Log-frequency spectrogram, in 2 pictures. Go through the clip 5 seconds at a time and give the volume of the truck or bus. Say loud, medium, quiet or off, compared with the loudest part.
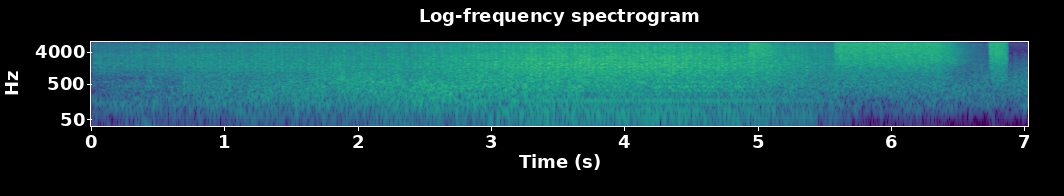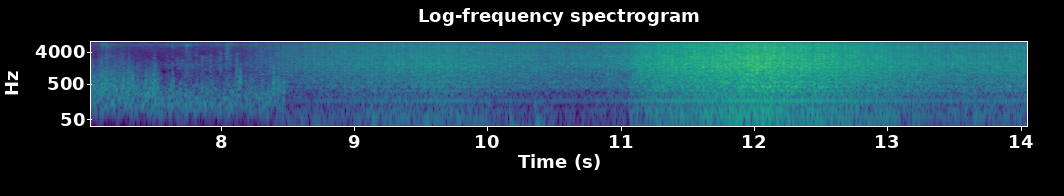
loud, medium, loud.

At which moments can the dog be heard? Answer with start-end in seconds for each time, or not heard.
not heard.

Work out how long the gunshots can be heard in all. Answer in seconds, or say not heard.
2 s.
